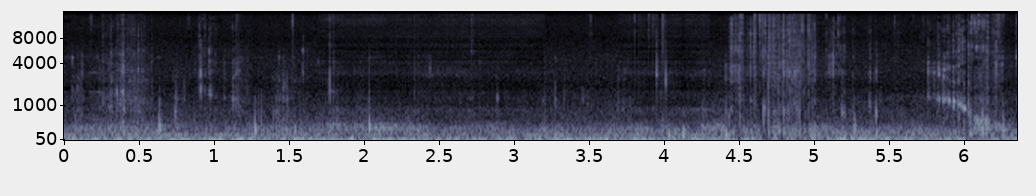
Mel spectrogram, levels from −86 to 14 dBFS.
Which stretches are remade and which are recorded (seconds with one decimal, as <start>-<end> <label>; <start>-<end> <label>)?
0.0-1.7 recorded; 1.7-3.2 remade; 3.2-3.7 recorded; 3.7-4.3 remade; 4.3-6.4 recorded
